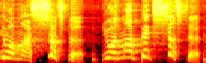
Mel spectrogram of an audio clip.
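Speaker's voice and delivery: high-pitched, heartfelt mock plea; hammed-up high-voiced pleading; mock impassioned brother. Acting out brother's hurt plea.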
